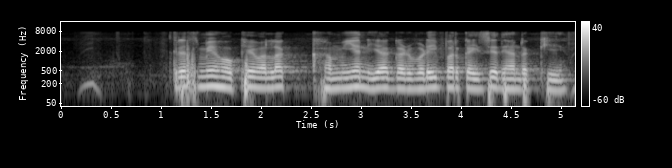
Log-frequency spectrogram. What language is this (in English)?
Bhojpuri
